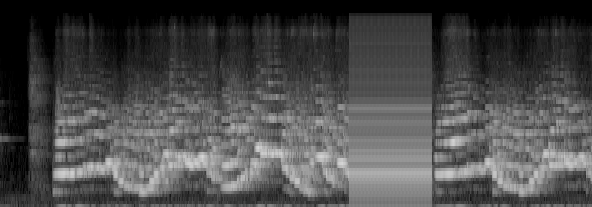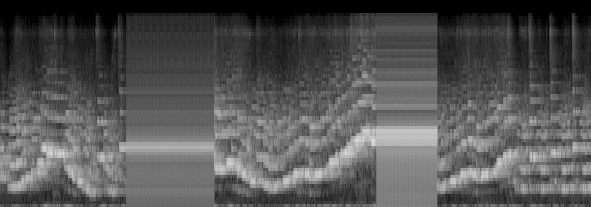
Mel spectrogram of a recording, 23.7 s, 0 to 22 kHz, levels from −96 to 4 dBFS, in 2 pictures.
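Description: At 6.99 s the sound locks into a system hang loop: the machine stalled while the audio hardware kept replaying its ring buffer. An 11.61 ms slice, which fits a 512-sample buffer, repeats until 8.64 s, giving a steady 86 Hz buzz and losing about a second and a half of audio. It happens again from 14.36 to 16.13 s, losing around two seconds, and from 19.38 to 20.58 s, losing about a second.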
